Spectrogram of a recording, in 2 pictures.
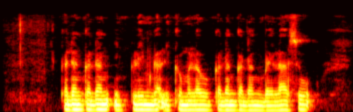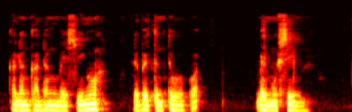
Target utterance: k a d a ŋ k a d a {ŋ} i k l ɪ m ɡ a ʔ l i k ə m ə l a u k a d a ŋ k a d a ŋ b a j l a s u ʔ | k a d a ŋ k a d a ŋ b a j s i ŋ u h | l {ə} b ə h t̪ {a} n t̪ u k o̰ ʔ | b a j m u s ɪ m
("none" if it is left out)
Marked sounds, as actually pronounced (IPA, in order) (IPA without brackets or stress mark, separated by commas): ŋ, ə, ə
